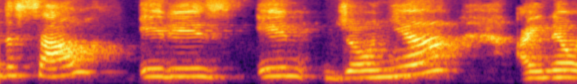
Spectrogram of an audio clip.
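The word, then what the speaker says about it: Yona: it is in the south it is in Joe Nia I know it's spelled with a why but that's how we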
